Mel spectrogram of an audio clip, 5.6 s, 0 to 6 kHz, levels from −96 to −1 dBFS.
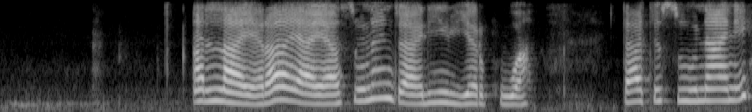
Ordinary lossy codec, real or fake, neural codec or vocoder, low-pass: Opus, 24 kbps; fake; codec, 16 kHz, 8 kbps, FunCodec, trained on LibriTTS, 25 frames a second; 5.4 kHz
